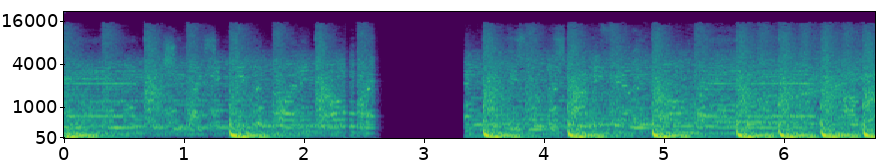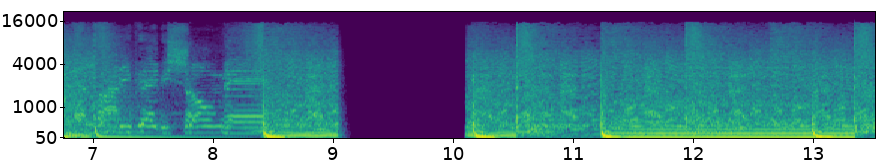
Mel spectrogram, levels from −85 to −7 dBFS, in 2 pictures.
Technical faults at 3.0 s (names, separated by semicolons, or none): long network dropout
